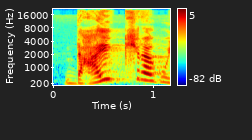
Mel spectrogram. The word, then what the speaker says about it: Nike: 이 니케의 철자가 Nike, 영어로는 나이키라고 읽습니다.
